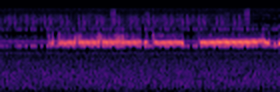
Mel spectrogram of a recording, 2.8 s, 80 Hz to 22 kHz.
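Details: Striped Marsh-cricket (Pteronemobius lineolatus) singing at Maggia, Switzerland, on 1 September 2023, recorded with an ultrasound detector; a high, steady, pure trill in long sustained bursts with brief breaks, over a quiet background.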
